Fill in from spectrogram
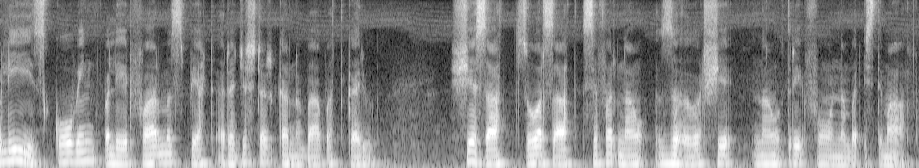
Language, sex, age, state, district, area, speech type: Kashmiri, male, 30-45, Jammu and Kashmir, Kupwara, rural, read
